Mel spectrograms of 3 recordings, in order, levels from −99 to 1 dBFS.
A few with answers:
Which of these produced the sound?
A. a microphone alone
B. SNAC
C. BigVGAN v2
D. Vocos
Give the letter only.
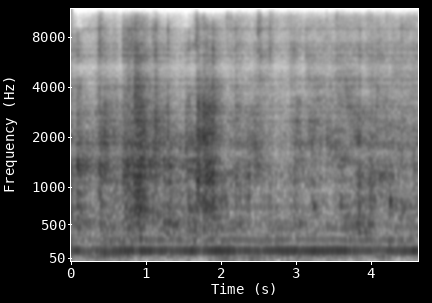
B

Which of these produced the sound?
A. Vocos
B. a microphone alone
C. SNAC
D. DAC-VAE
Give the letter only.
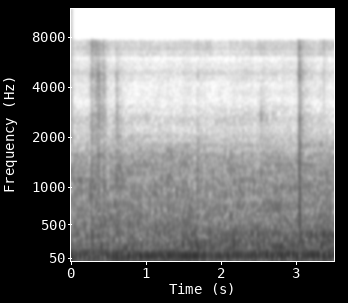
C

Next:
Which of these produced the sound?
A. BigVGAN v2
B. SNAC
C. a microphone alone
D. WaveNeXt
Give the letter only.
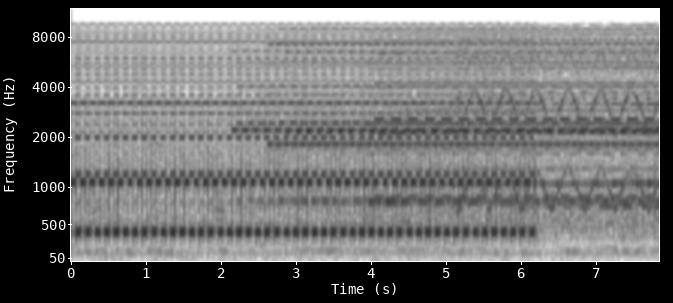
C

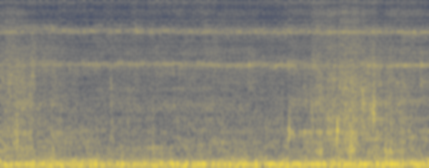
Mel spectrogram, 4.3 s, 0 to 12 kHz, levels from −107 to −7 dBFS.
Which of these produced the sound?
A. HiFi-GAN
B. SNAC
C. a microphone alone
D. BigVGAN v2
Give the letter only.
B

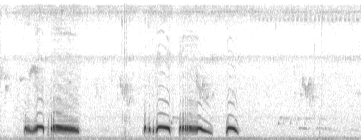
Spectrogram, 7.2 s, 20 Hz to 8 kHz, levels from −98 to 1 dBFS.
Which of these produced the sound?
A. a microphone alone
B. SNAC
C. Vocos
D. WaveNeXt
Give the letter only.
A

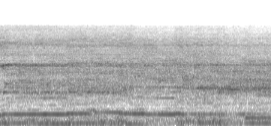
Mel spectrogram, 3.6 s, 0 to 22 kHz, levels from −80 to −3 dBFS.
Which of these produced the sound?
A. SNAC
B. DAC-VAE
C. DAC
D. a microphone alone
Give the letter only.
A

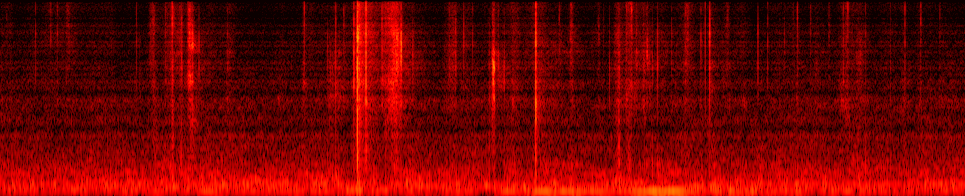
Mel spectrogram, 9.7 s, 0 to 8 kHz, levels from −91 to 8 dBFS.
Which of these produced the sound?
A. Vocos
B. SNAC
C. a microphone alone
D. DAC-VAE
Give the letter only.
B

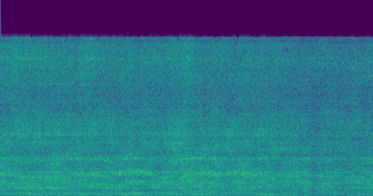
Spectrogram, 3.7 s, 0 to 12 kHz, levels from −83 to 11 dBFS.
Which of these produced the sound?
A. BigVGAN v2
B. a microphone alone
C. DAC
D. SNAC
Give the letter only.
D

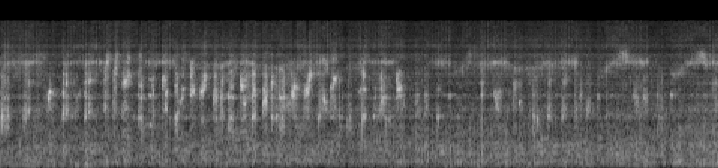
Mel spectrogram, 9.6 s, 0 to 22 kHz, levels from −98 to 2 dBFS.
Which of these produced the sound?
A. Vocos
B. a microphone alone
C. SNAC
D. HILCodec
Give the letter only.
C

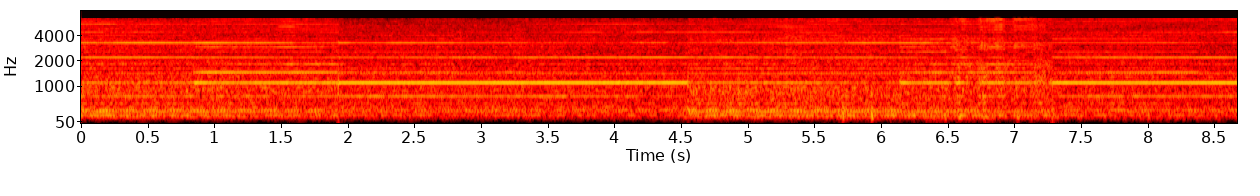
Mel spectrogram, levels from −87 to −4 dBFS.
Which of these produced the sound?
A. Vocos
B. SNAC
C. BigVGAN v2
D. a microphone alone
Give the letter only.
D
